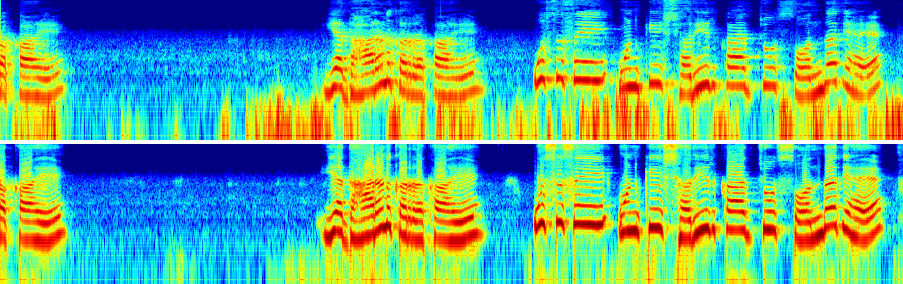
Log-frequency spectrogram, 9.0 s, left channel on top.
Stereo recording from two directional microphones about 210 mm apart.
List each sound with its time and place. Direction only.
0.0 s a woman's voice: 25° right (ahead or behind)
3.2 s a woman's voice: 30° right (ahead or behind)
